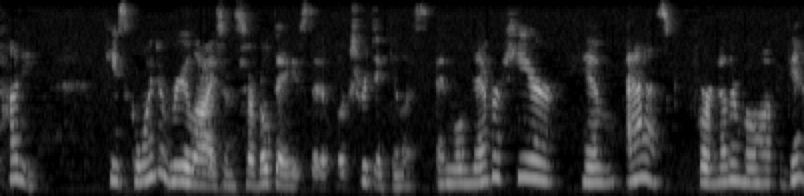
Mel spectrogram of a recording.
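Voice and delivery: ordinary talk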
